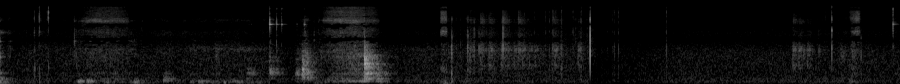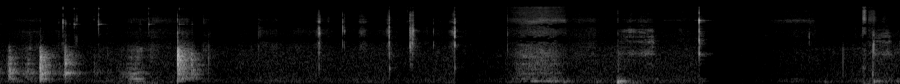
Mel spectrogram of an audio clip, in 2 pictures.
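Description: Handling sounds of a bassoon reed tip profiler and a small glass of soaking water: scattered light clicks and clinks of metal and glass, with a few short rustling scrapes as the wet reed is handled and fitted onto the profiler's mandrel. The sound cuts out abruptly for a moment about two seconds before the end.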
